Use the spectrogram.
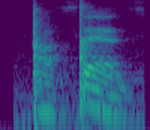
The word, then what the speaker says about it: assess: Veja que a tônica sílaba é na segunda e não na primeira. Então, assess.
